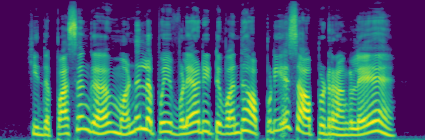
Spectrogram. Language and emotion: Tamil, disgusted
